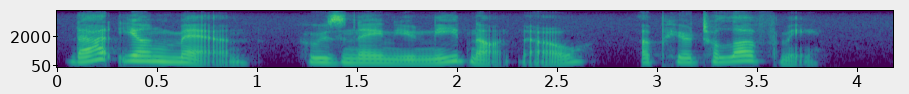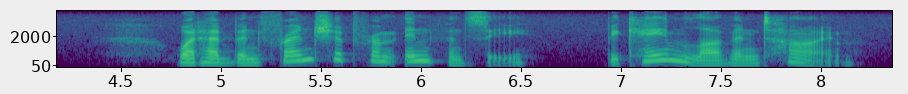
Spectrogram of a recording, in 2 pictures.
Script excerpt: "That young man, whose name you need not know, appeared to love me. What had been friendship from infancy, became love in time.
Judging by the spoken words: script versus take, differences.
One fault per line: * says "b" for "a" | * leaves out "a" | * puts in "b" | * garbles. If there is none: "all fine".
all fine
